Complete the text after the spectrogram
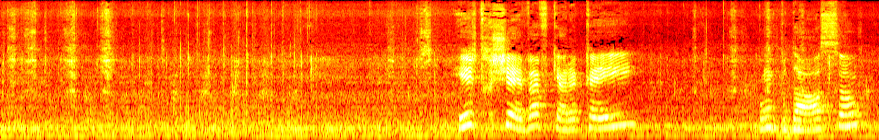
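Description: A whisk scrapes and stirs thick batter in a metal pan.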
